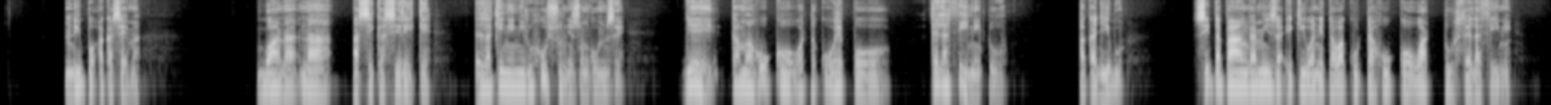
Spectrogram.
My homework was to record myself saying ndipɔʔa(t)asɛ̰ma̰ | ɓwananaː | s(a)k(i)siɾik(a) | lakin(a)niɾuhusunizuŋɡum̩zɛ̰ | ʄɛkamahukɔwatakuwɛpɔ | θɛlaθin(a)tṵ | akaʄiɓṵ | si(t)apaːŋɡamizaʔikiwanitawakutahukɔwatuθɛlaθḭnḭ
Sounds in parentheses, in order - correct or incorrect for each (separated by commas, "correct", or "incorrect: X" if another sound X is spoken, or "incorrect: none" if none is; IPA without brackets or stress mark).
incorrect: k, incorrect: i, incorrect: a, incorrect: ɛ, incorrect: i, incorrect: i, correct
